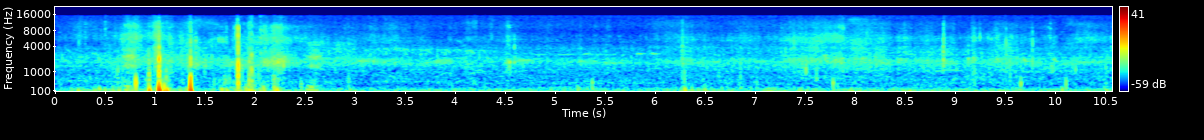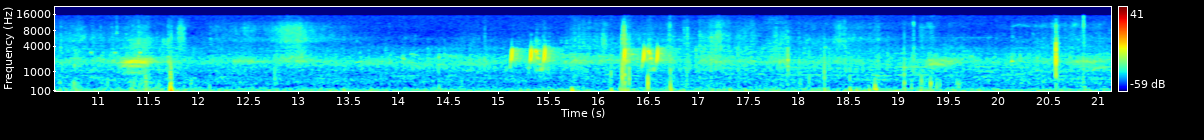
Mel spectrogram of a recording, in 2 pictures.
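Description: Birds calling in short clustered bursts near the middle and again about three quarters of the way through, over quiet outdoor background, with a few loud sharp knocks about a second in.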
